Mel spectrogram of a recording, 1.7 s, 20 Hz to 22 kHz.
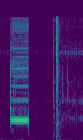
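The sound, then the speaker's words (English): A voicemail beep, a single steady mid-pitched tone lasting under half a second, followed after a short pause by a brief click and faint noise. “Don't leave your name or number, just leave me a secret. You'll have 3 minutes at the tone.”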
